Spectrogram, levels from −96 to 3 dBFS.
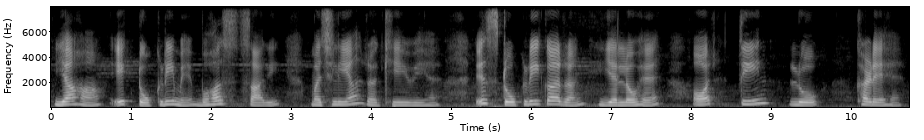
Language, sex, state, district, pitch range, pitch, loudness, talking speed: Hindi, female, Bihar, Sitamarhi, 205-255 Hz, 225 Hz, -33 LUFS, 115 wpm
